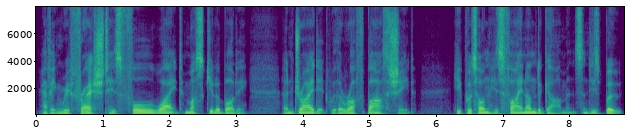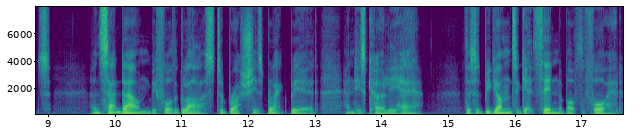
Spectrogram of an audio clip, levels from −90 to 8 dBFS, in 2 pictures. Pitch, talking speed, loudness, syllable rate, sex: 95 Hz, 165 wpm, -19 LUFS, 4.5 syllables/s, male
